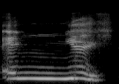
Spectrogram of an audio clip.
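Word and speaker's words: inniu: And there's actually, if you listen to the in you, because it's followed by an I, it's the soft N sound, in you.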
